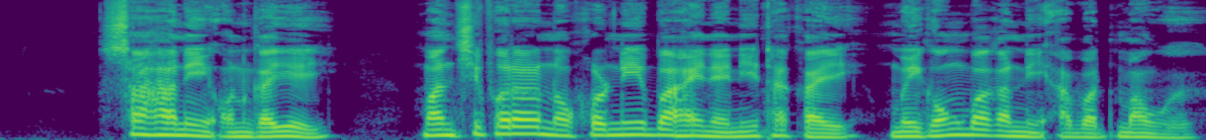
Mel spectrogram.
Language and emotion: Bodo, neutral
